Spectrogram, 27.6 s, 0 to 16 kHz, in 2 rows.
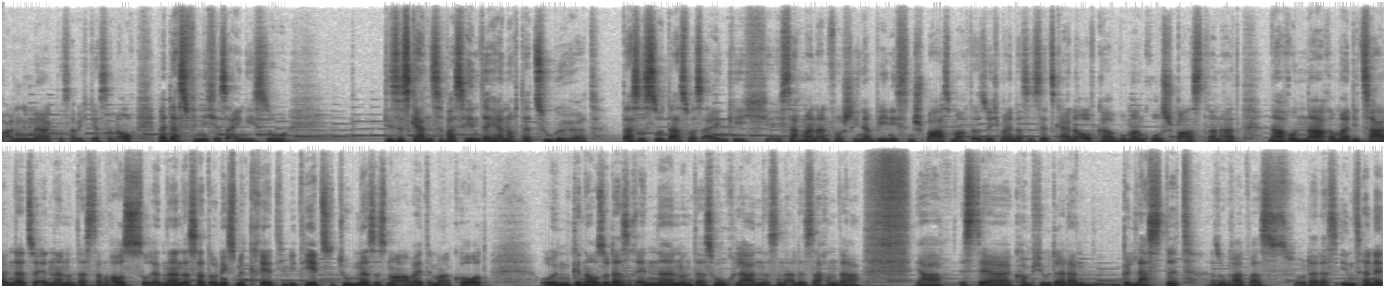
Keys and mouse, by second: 2.7 middle click, 3.6-4.8 drag, 6.7-9.0 middle drag, 9.3 a, 9.6 c, 12.1 c, 14.3-16.3 middle drag, 17.7 middle click, 17.9 a, 18.6 z, 19.0-21.2 middle drag, 27.4-27.6 middle drag.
